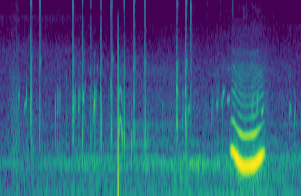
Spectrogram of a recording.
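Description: A pet guinea pig held close, making small soft clicks and a faint low steady purr. About five seconds in, a short, loud hummed 'mm' dips and then rises in pitch.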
